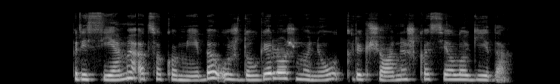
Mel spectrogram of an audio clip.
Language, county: Lithuanian, Klaipėda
